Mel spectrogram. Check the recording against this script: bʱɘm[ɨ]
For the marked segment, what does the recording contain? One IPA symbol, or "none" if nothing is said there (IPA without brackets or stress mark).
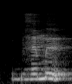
ɨ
